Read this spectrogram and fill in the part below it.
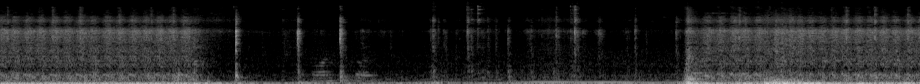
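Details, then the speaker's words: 1968 Lancia Fulvia, off the road a long time, first start attempt with the clutch in and a jump pack: repeated low, uneven cranking for several seconds before it catches and runs rough at a very high idle. "take a bit of load off the engine and the clutch in you come to the throttle not looking good right I've enlisted the help of a jump pack let's give it another go come on little Fulvia"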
